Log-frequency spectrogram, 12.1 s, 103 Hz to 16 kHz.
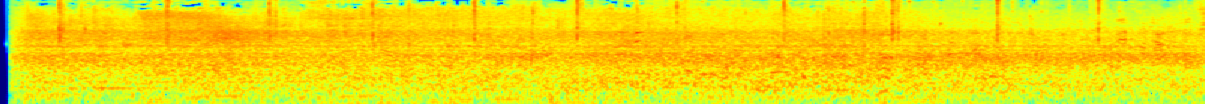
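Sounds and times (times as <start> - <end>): city street traffic: 0.1 - 12.0.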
